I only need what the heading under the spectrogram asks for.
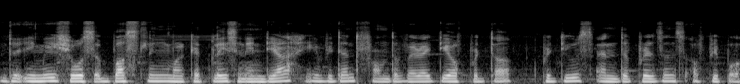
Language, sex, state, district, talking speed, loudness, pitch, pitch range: English, male, Nagaland, Kohima, 170 wpm, -17 LUFS, 140 Hz, 135-145 Hz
